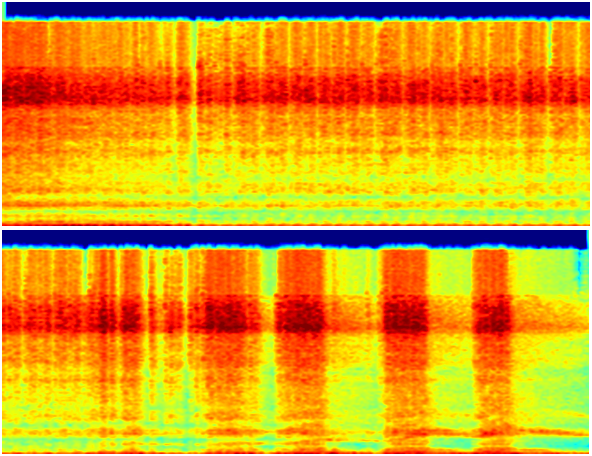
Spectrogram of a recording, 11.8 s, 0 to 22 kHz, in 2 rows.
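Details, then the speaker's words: Turbocharged V8 (1–3 lb boost, only makes one pound) with dragging starter: uneven, stumbling beat that lopes and surges as it revs; misfire, not firing on all eight cylinders, knock seen in logs despite correct timing and air-fuel ratio. "Yeah, it's got a misfire. It ain't firing on all eight cylinders."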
